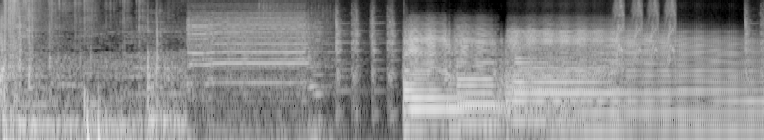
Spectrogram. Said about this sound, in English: The Slap Nuts intro, which is literally the sound of someone cracking walnuts.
